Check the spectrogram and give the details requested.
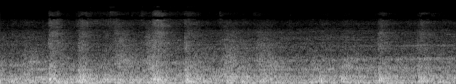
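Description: Nankai electric commuter train running past along a station platform, its wheels clattering over the rail joints in an irregular run of clicks. The sound eases a little toward the end as the last cars go by.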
